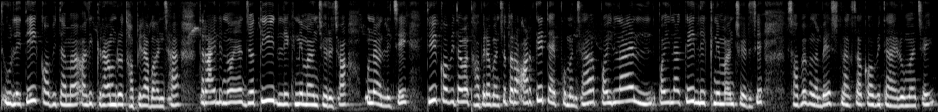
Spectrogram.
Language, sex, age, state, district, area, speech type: Nepali, female, 18-30, West Bengal, Alipurduar, urban, spontaneous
